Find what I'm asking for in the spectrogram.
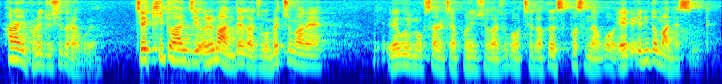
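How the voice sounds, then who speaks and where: Middle-aged male pastor, sermon delivery, lively rising-and-falling pitch, gravelly edge. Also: racing. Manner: animated storytelling, rhetorical questions. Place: church sanctuary.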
